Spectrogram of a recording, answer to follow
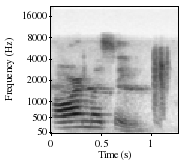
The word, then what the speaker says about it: pharmacy: So we have a pharmacy. The first syllable is stress. Pharmacy, right? Next one, number 3.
